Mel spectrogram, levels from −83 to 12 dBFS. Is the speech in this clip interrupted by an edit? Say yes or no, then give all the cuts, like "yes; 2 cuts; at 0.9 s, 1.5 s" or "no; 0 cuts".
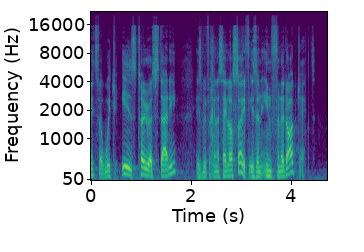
no; 0 cuts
